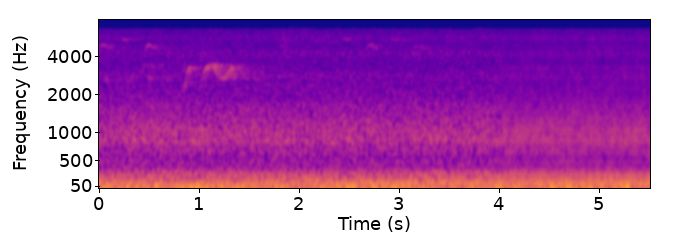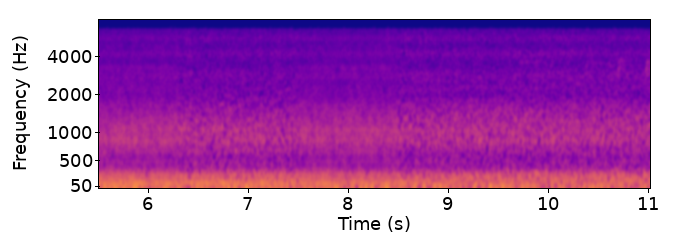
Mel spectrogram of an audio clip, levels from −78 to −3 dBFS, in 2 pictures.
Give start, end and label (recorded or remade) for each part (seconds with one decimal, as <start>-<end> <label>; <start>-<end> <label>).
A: 0.0-4.0 recorded; 4.0-6.3 remade; 6.3-7.5 recorded; 7.5-8.5 remade; 8.5-11.0 recorded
